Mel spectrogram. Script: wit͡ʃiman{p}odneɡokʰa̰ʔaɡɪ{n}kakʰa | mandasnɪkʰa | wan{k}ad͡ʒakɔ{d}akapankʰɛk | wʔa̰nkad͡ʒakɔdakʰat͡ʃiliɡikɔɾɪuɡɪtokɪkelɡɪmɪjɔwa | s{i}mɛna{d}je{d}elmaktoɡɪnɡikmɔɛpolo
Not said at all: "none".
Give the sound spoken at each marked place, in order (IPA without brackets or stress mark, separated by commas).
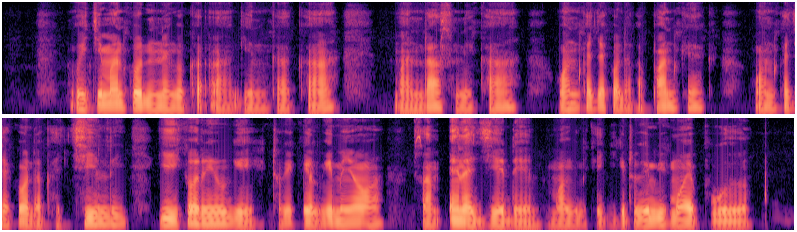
k, n, k, d, a, d͡ʒ, d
